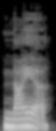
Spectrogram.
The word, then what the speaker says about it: niam: In fact, Lia was probably saying Nyam, pronounced Naya, which means mother.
